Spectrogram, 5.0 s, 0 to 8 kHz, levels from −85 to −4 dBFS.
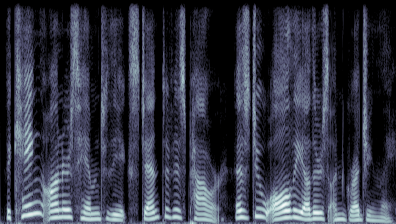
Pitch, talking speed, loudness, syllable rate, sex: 210 Hz, 195 wpm, -17 LUFS, 4.9 syllables/s, female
